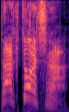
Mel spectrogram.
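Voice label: voice soviet infantry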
